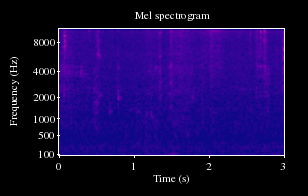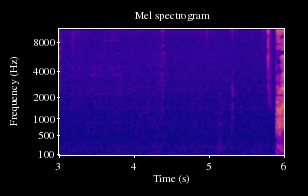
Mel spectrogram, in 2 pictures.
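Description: A man drinking beer from a can: faint gulping and swallowing clicks, ending near the end with a loud, breathy "ah" after the drink.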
